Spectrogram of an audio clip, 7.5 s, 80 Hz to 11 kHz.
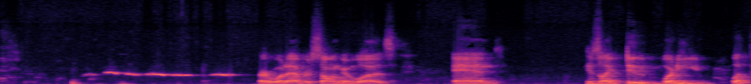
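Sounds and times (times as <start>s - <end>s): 
faint low noise: 0.0s - 7.5s
person whistling a short tune: 0.8s - 2.4s
speech: 2.6s - 5.1s, 5.8s - 7.5s.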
